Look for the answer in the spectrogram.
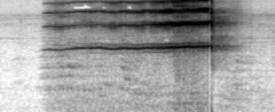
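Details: Alexandrine parakeet talking: one long, steady, harmonic-rich tone of nearly two seconds that swells louder toward the end, then cuts off sharply with a click.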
